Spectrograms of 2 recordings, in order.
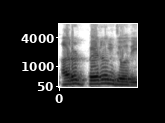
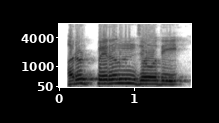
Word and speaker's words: அருட்பெருஞ்சோதி: அந்த அருட்பெரும் இம்மு போடுவாங்க, அது இம்மு கிடையாது. அருட்பெருஞ்சோதி இஞ்சு. அதே மாதிரி தனிப்பெருங்கருணையில இங்கு, எல்லாரும் இம் போட்டுதான் அதை சொல்லுவாங்க.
